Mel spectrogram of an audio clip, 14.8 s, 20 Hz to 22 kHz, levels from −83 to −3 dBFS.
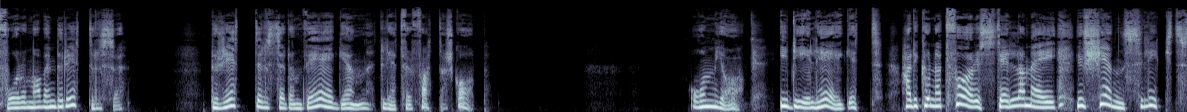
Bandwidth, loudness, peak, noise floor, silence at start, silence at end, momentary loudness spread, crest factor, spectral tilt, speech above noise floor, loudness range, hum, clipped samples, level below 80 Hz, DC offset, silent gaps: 16.5 kHz; -16 LUFS; -2 dBFS; -81 dBFS; 0 s; 0 s; 10 LU; 16 dB; -5 dB/octave; 66 dB; 11 LU; none; under 0.1%; -54 dBFS; under 0.1%; none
